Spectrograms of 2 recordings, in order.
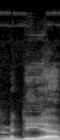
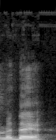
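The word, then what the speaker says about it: Midea: grown to trust and it's called Meda. M I D E A M or maybe you pronounce it media. Ma, I don't know. Midia. I pronounce it media.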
